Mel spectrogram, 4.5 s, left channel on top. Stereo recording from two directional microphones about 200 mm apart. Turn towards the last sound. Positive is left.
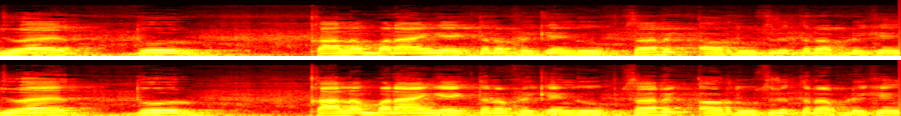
turn(degrees=-35)  # may be behind; listen again after turning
